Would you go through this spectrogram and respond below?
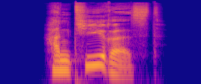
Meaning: second-person singular subjunctive I of hantieren
- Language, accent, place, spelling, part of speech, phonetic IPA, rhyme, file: German, Germany, Berlin, hantierest, verb, [hanˈtiːʁəst], -iːʁəst, De-hantierest.ogg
